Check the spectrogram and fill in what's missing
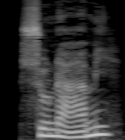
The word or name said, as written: TSUNAMIER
